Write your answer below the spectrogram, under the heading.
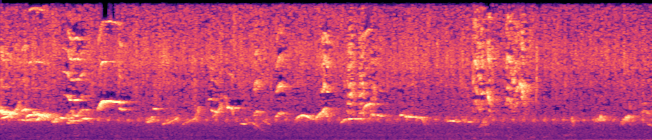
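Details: Songbird-hobby Oriental magpie-robin in Aceh Selatan, Indonesia, delivering a long, rapid string of sharp whistled notes and short trills, about two or three phrases per second, mixing upslurs and downslurs over faint background noise.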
